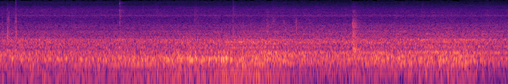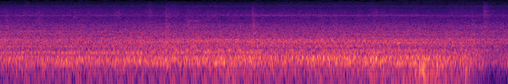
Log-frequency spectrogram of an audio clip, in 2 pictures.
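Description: Great Western Railway passenger train's coaches passing close by: a steady rush of wheel and rail noise, with a single sharp click about three and a half seconds in.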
